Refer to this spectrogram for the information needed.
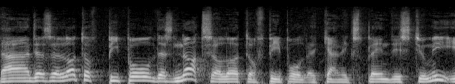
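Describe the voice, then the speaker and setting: Speaking at a moderate pace with lively intonation, a man with a medium-pitched voice talks in a French accent. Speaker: electronics hobbyist YouTuber. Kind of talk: tutorial. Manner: halting, many fillers.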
